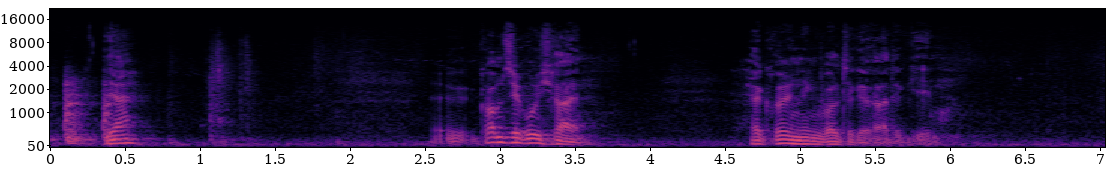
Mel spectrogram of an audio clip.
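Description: A man speaks in a low, serious voice.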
